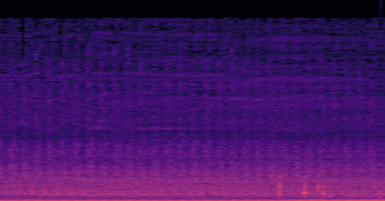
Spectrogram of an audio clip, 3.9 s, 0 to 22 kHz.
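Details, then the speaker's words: 1988 Conquest TSi parts car, long stored in a barn, smoking at idle: regular knock about four times a second over the idle. Owner suspects worn rod bearings and possibly piston rings. "oh yeah she's knocking good huh so to me that sounds like rod bearings if I'm not mistaken"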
